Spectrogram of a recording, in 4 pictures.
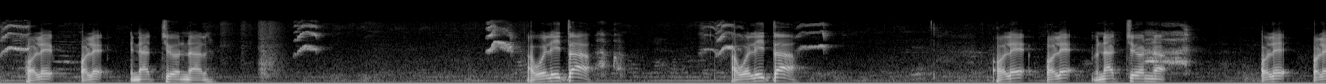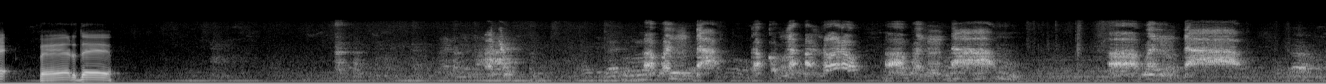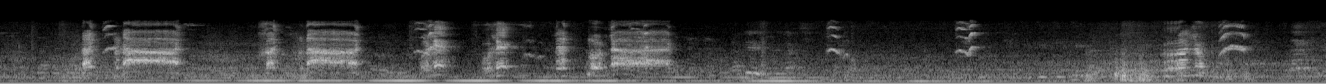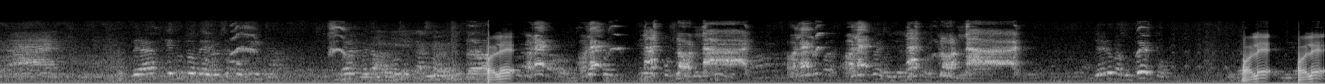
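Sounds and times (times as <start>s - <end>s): parrot squawking: 0.0s - 0.7s, 2.9s - 3.4s, 4.8s - 6.3s, 7.0s - 8.4s, 11.2s - 12.1s, 17.8s - 18.6s, 19.6s - 23.4s, 24.3s - 25.8s, 27.2s - 33.9s, 34.5s - 36.6s, 38.1s - 40.5s, 41.9s - 43.5s, 44.4s - 50.1s.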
